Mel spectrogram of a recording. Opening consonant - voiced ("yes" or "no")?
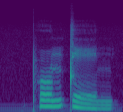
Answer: no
